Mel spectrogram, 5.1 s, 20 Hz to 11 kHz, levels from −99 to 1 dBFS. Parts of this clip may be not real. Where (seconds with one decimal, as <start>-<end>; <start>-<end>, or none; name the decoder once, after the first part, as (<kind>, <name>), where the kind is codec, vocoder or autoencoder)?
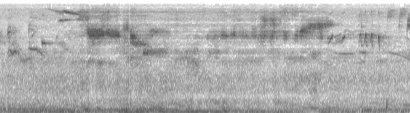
1.0-4.1 (codec, SNAC)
